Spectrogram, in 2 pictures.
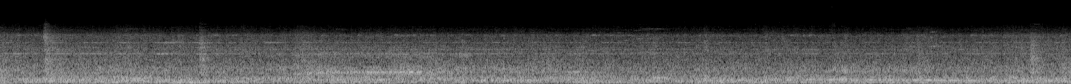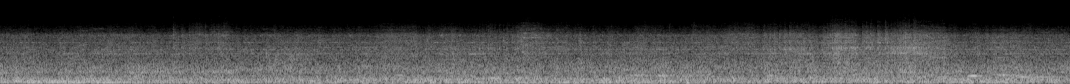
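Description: Freight train cars rolling steadily past over the rails: a continuous rumble of wheels on track, with occasional sharp clicks as wheels cross rail joints.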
